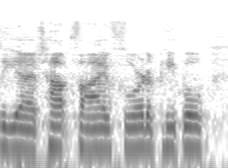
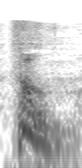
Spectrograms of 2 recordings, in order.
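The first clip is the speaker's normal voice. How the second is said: loud imitated thump; dull thud; 5 semitones higher, 9 dB louder than usual. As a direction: make a heavy thud noise. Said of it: "you just sit down like".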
